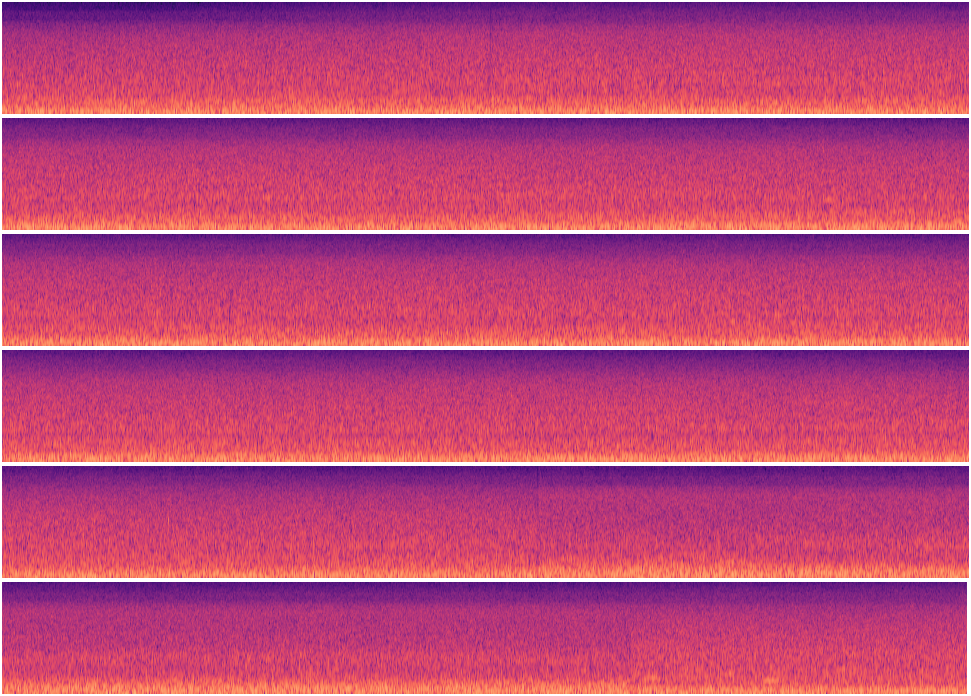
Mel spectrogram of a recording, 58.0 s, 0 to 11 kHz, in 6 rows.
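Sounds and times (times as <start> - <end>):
water rushing over a weir: 0.0 - 58.0.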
